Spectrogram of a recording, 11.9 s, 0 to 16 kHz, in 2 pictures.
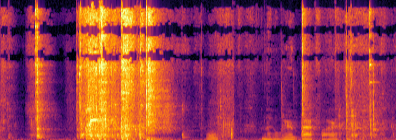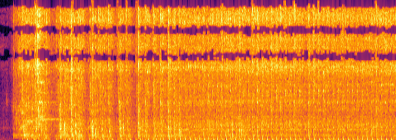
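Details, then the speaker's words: Predator 224cc single-cylinder four-stroke on a Razor Ground Force snow kart conversion, first start on choke: spluttery start with one odd pop, then a steady, even thump; running fine. "seems to be running all right guess we're doing this"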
